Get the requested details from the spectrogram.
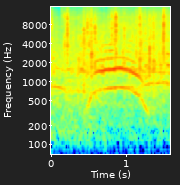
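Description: An audience claps steadily, a dense patter of many hands, while a drawn-out cheer or whoop rises and falls above the clapping, responding to a quoted song lyric.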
